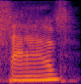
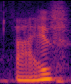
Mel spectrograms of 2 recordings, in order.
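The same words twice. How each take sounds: First: It is said in a Southern US accent. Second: It is said in a neutral American accent. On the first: "Say it Southern" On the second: "Say it say it normal"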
